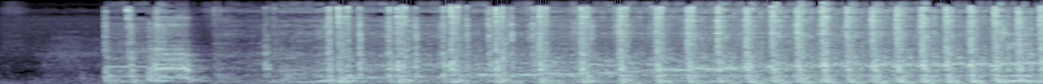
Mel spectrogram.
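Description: A sewing machine stitches quilt fabric for half-square triangles, starting abruptly and then running as a fast, steady, close mechanical clatter.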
